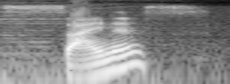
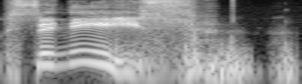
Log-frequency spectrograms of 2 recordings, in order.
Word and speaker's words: Sinise: Is it Sinus? No! Sinise! Sinise, okay.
